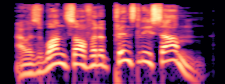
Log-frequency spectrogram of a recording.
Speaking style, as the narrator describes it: went on Smith, now floating happily along on the tide of his native exuberance

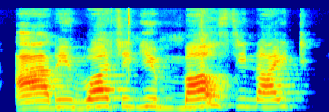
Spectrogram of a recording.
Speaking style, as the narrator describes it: he growled

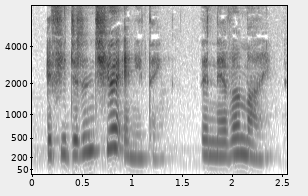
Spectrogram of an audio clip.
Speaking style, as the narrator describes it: Shirlian said

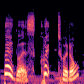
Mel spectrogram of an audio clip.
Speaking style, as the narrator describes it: said sharply

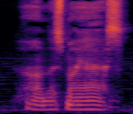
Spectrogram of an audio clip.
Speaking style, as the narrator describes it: he grumbled

